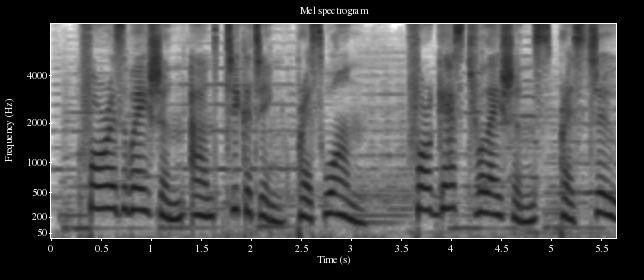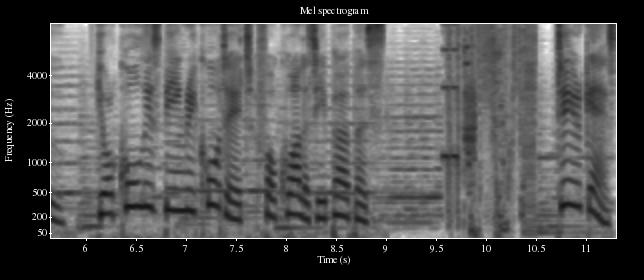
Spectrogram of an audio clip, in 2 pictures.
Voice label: american english voiceover female, ingilizce santral seslendirme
